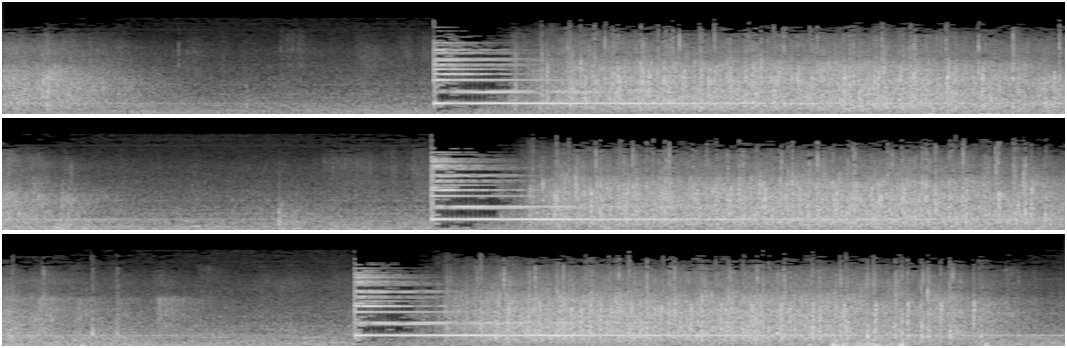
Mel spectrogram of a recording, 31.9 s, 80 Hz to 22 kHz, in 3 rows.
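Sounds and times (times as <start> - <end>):
steady applause: 0.0 - 1.6, 5.1 - 11.4, 15.8 - 23.2, 25.6 - 31.8
ceremonial bell at the Tokyo Stock Exchange struck with a wooden mallet: 4.2 - 12.4, 14.5 - 22.0, 24.7 - 31.8
crowd noise: 5.4 - 13.8, 15.8 - 31.8.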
